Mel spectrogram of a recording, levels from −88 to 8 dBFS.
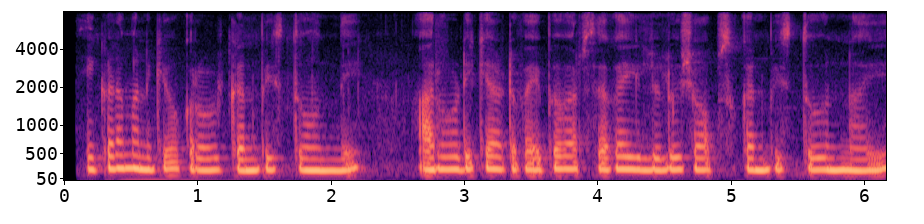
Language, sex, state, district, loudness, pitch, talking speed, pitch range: Telugu, female, Andhra Pradesh, Manyam, -13 LUFS, 210 Hz, 145 wpm, 200-220 Hz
